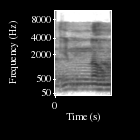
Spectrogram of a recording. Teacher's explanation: بعد حمزہ آنے کی وجہ سے مد منفصل ہے، انہم میں نون مشدد پہ غنہ ہے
